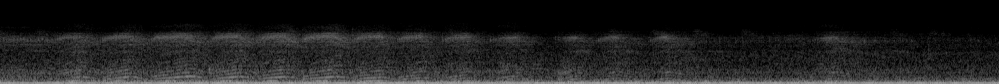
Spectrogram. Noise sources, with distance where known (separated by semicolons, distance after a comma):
engine of unclear size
